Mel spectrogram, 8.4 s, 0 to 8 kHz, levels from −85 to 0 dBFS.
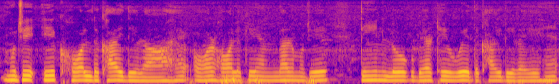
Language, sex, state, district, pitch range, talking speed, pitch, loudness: Hindi, male, Uttar Pradesh, Saharanpur, 140-150 Hz, 145 wpm, 145 Hz, -15 LUFS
